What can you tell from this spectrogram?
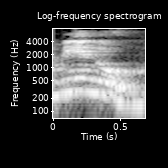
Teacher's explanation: ha-nya dibaca tafkhim tebal menggema di dada, cukup marfu atau dhammah satu harokat saja.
